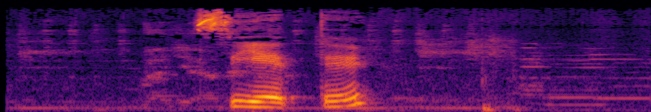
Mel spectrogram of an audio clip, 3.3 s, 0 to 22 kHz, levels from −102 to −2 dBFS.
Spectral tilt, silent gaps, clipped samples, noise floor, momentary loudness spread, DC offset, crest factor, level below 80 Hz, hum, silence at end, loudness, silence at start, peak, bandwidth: -2 dB/octave; none; under 0.1%; -56 dBFS; 13 LU; under 0.1%; 22 dB; -64 dBFS; none; 0.8 s; -20 LUFS; 1 s; -6 dBFS; 16.5 kHz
